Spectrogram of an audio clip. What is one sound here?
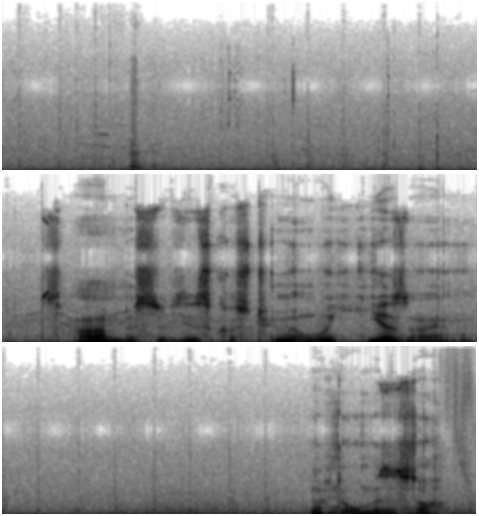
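Footsteps patter on wooden boards.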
